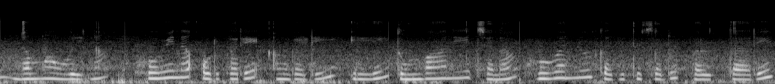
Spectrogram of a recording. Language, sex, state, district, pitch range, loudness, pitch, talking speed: Kannada, female, Karnataka, Dakshina Kannada, 240-290 Hz, -18 LUFS, 260 Hz, 85 wpm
